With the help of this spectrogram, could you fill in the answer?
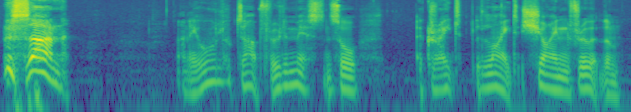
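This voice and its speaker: Male storyteller, medium pitch, dramatic expressive narration, children's tale, close dry sound. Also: normal speed, husky, no echo. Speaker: storyteller reading aloud.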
